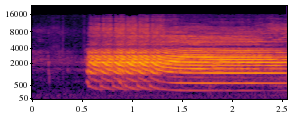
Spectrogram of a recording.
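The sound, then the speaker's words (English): A loud air horn blares after a brief quiet moment, holding one sustained, brassy blast with a slightly wavering pitch for about two seconds, with no talking over it. “Let me let me play my air horn again, please.”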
